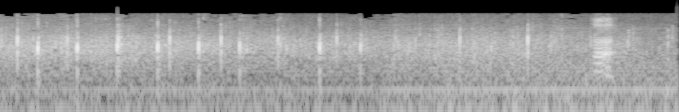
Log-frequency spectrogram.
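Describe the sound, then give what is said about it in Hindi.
Audience hand claps at a spiritual gathering, heard as sparse, sharp single claps in a steady series of a few per second rather than a dense ovation, over a low steady hum. “आपकी ताली का तो बहुत आवाज अच्छा आ रहा है।”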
